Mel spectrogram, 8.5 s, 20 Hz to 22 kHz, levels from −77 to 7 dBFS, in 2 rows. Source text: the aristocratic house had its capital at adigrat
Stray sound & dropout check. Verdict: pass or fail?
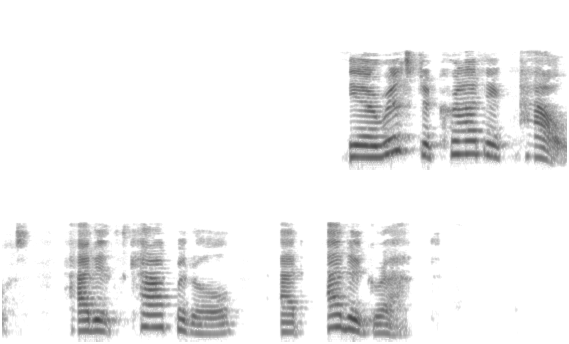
pass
